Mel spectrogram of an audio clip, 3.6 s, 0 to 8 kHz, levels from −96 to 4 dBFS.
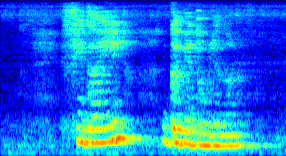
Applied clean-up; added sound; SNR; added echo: none; none; none; reverberation time 0.6 s.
